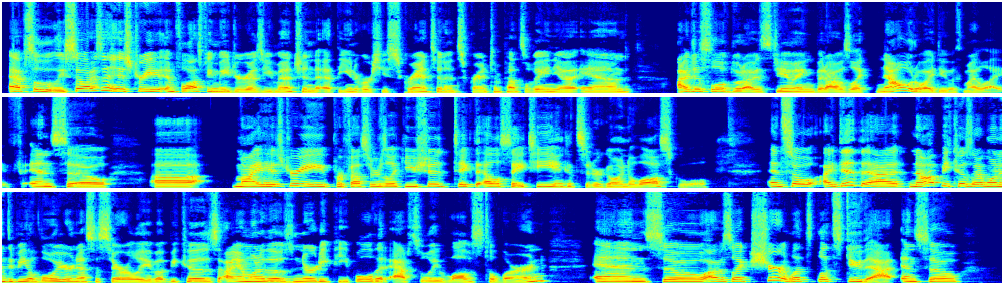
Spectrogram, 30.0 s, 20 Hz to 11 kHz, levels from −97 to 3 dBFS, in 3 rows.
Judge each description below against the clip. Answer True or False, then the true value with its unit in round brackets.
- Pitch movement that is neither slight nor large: True (4.5 semitones)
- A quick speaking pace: False (195 wpm)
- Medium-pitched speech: False (195 Hz)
